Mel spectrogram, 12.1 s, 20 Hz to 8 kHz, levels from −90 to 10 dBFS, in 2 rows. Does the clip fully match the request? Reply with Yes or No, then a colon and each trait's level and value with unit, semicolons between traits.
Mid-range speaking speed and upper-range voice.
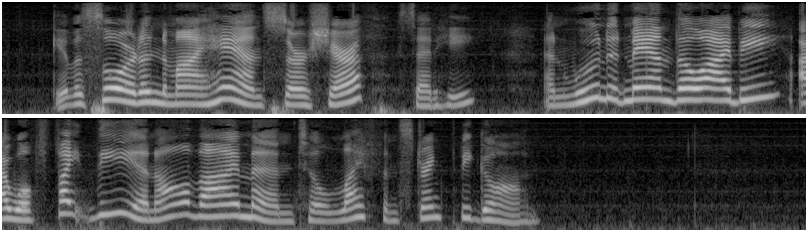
Yes: average, 150 wpm; high, 240 Hz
